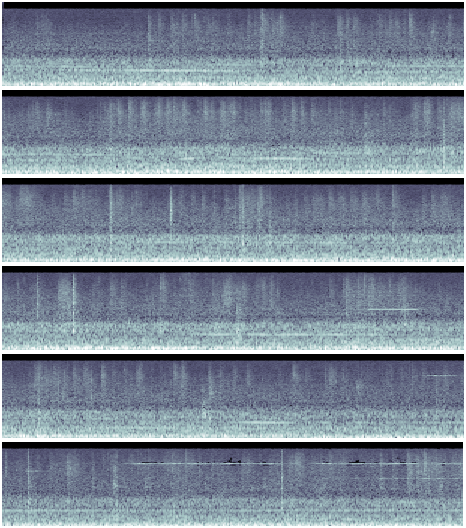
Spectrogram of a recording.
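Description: A train hums and rumbles steadily from inside.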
